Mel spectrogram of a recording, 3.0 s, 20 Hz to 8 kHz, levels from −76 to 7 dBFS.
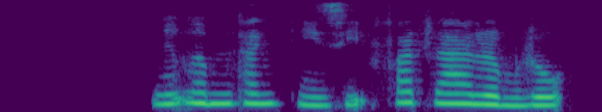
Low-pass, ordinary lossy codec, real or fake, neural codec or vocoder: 7.2 kHz; AAC, 32 kbps; fake; codec, 16 kHz, 2 kbps, X-Codec, HuBERT features, trained on LibriSpeech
